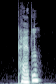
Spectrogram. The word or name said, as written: padel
